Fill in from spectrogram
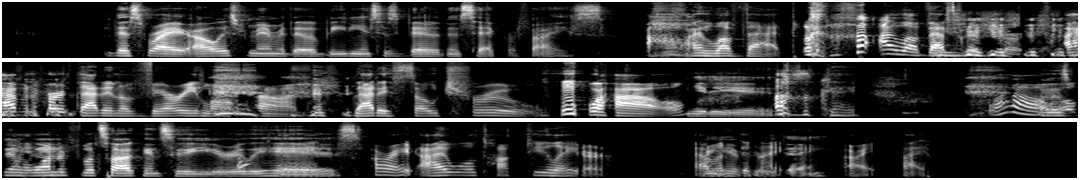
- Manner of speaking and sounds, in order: other background noise; chuckle; joyful: "I love that scripture"; laugh; chuckle; chuckle; laughing while speaking: "wow. Okay"
- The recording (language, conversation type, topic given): English, unstructured, How does experiencing loss shape your perspective on what is important in life?
- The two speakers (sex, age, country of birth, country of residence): female, 40-44, United States, United States; female, 50-54, United States, United States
